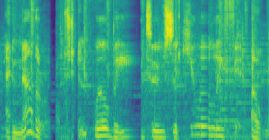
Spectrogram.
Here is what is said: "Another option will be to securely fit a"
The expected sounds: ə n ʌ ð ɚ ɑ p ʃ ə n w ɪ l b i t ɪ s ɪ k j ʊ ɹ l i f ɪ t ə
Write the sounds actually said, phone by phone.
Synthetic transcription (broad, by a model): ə n ʌ ð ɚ ɑ p ʃ ə n w ɪ l b i t ɪ s ɪ k j ʊ ɹ l i f ɪ t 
